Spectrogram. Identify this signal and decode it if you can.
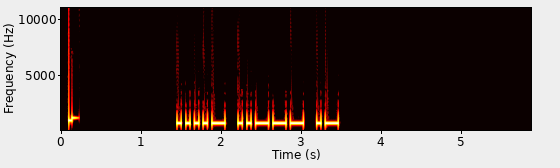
Morse code, heard as a keyed tone, about 22 wpm, 700 Hz. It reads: 42A
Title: Common Cut Numbers - 3-Digit 22wpm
